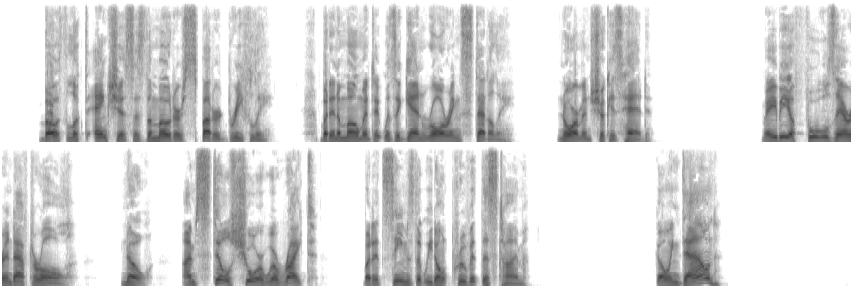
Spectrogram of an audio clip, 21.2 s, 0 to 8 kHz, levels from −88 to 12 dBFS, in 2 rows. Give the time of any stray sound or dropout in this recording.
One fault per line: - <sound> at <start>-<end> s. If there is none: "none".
none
